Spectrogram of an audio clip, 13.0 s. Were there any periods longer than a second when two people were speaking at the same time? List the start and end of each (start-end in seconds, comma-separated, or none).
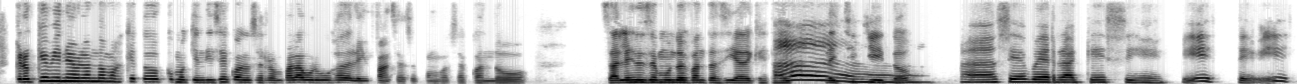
7.7-9.1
